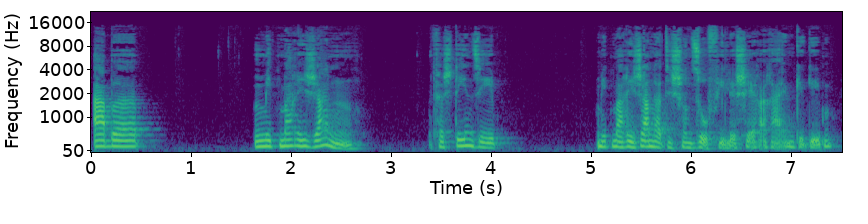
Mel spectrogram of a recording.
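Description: A woman's voice: deep voice, moderate pace, vocal fry, long pauses. An actress playing a guarded, uneasy middle-aged village mother in a German radio play, terse and defensive in her answers. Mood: anxious, defensive.

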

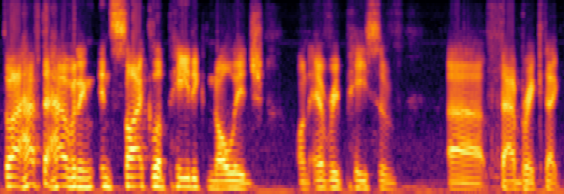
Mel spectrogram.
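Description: A man's voice: mid-range voice, fairly even intonation, normal speed, sharp tone. A man improvising an in-character phone chat in a role-play game, rambling and hesitant, with some swearing. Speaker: gamer playing a biker role-play character.

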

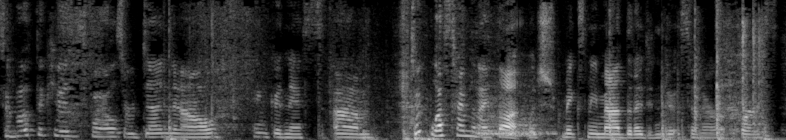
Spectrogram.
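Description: A woman's voice: mid-range voice, moderate pace, vocal fry, over music. A woman in her thirties, a home vlogger, narrating casually over her cleaning footage, chatty and full of "like". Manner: chatty, filler-heavy with frequent "like". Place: home, indoors.

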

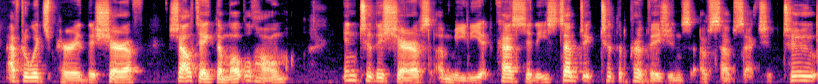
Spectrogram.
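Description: A man in his sixties reads a legal text aloud in a fairly deep voice. His pitch moves up and down a great deal as he goes. The delivery is formal, with careful enunciation of each figure and reference. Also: a bit bright. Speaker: reader of his own legal reference book. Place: home study lined with bookshelves, indoors.

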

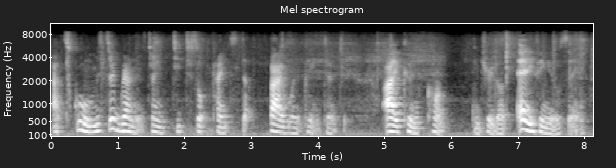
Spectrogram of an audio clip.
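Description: Woman reader, children's storybook read-aloud, slow and halting with restarts, lo-fi recording. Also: mid-range voice, slight background noise. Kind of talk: reading a picture book aloud. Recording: slightly dull lo-fi sound.

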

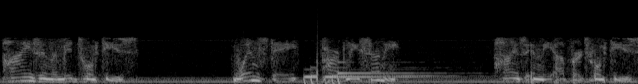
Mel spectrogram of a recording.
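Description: A synthetic male announcer reading scripted weather bulletins in a measured, impersonal text-to-speech delivery. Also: on the high side, wildly swooping pitch, vocal fry, loud music behind the voice. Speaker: automated weather radio announcer. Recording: noisy radio broadcast with hum.

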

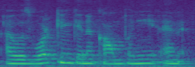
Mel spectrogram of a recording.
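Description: A woman in her thirties from Moldova, speaking English with a Romanian accent, chatting to camera while painting her face, often pausing for words. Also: on the low side, level tone, roomy sound, dull audio, a little hiss or hum. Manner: chatty, searching for words, with fillers. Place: small room indoors.

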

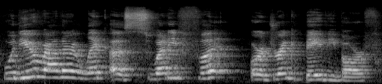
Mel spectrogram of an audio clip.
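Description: A young woman hosting a casual vlog, reading out questions with a squeamish, giggly manner and a slightly hoarse voice. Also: high-pitched, expressive, unhurried, fairly bright tone. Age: young adult. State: slightly hoarse, losing her voice. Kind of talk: casual chat. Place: small bedroom, seated on a bed. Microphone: far camera mic. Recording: roomy, distant camera sound.

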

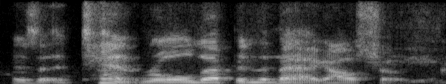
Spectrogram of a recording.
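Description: A man's voice: medium pitch, animated, a little fast, mellow, breathy edge, voice pushed up. A man voicing a patient, kindly old farmer in a storybook reading. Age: older. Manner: patient, a little fussy.

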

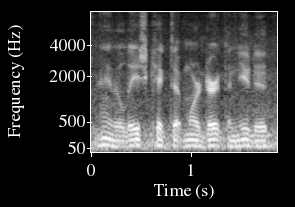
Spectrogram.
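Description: A man's voice: deep voice, flat delivery, fast talker, noisy background. A man, a dog trainer, talking playfully to his dogs on a beach at night, recorded on a handheld camera. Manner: coaxing, playful talk to dogs. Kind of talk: casual talk to his dogs.

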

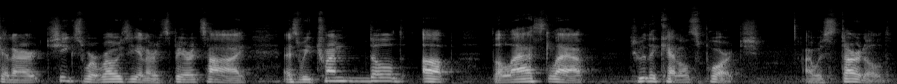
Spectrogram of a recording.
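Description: Middle-aged male book narrator, slightly low register, unhurried scripted storytelling. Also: fairly bright tone. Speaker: audiobook reader.

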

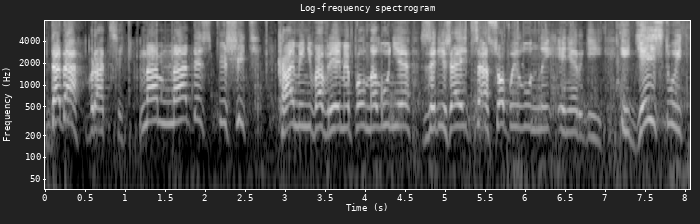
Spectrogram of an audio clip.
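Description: An actor playing an eager, earnest little boy scientist in a cartoon, lecturing with excitement. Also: sits high, a little slow, hardly any pauses, noisy background. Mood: eager, explaining. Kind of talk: animated cartoon acting.

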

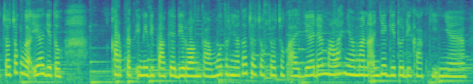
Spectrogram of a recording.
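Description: A woman in her thirties, a housewife vlogger, narrating her chores in a friendly, chatty voice-over that keeps addressing her viewers. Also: fairly high pitch. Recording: voice-over with music bed. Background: background music.

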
